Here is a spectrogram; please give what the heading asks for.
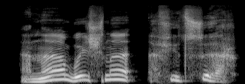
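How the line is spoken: Hoarse voice. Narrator (Russian): Голос Юань Сяо Фэна стал хриплым

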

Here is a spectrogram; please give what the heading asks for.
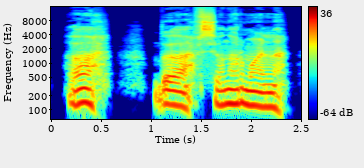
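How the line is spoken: Mumbled. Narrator (Russian): пробормотал Фан Му

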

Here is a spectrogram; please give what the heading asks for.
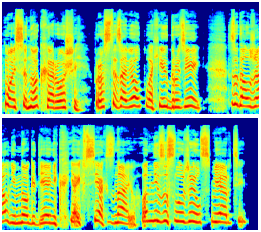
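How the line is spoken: Elderly woman sobbing. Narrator (Russian): Пожилая женщина всхлипывая, произнесла

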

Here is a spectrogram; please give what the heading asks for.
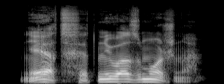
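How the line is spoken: Hoarse. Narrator (Russian): полицейский ответил хрипло

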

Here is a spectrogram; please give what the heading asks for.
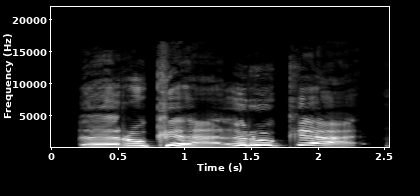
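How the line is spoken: Pained groan. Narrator (Russian): застонал Ю Инвэй, защищая сломанную руку

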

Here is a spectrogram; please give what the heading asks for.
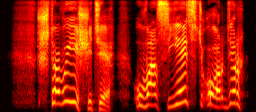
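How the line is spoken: Shout, cheek pressed to table. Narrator (Russian): выкрикнул Джан Де Сянь, повернув голову, прижатую щекой к жесткой деревянной поверхности стола

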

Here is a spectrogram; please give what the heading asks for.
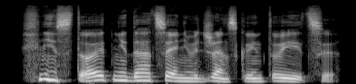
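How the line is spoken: Hoarse laugh. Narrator (Russian): она хрипло рассмеялась

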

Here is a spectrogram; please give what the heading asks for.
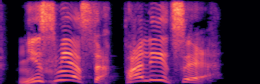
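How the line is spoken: Shout. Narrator (Russian): крикнув

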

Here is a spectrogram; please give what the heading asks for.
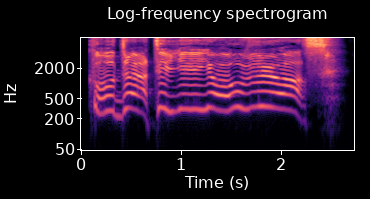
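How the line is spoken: Desperate muffled screaming. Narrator (Russian): Лицо Цзянья было прижато к полу, а сам он надрывно кричал

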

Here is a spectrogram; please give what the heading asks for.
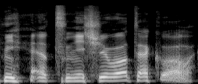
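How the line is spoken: Laughing. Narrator (Russian): сказал он, все еще смеясь

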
